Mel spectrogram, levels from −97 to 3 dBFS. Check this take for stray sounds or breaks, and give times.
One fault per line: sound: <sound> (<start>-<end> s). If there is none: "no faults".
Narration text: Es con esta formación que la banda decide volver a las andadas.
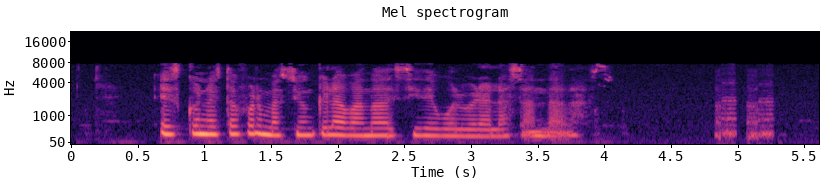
sound: laugh (4.8-5.3 s)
